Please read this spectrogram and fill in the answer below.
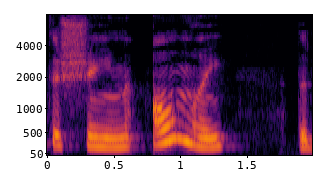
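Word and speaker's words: sheen (שין): It's not pronounced shin, but it is sheen.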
